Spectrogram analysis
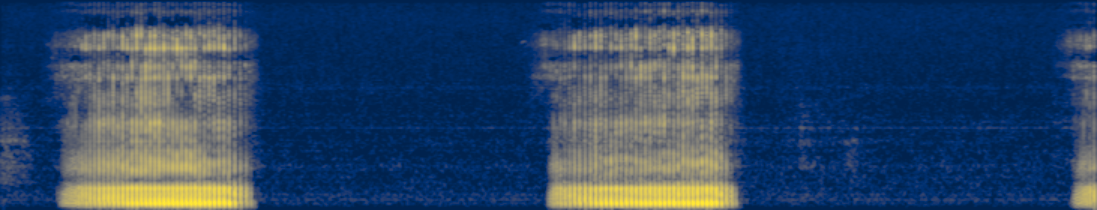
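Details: Person's own snoring during a seizure-free night: long, loud, harsh snores about every four seconds, each over a second, with quiet pauses between.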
